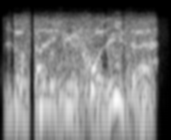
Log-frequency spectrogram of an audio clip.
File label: voice message radiator damaged, polish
